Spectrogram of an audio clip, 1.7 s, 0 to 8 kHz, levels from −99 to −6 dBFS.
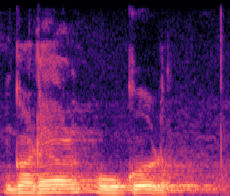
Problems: constant background noise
